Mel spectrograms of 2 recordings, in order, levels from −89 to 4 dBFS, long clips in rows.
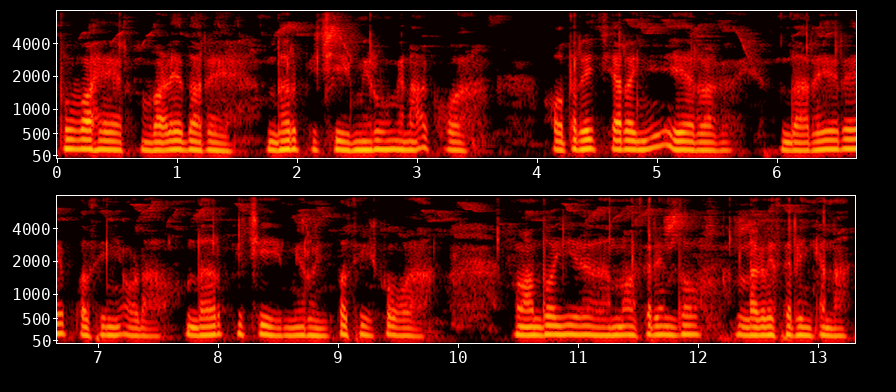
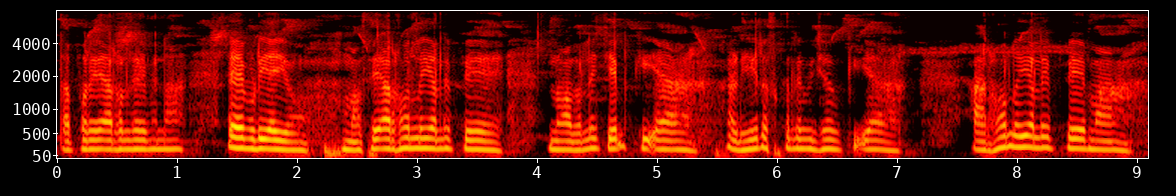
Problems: none marked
